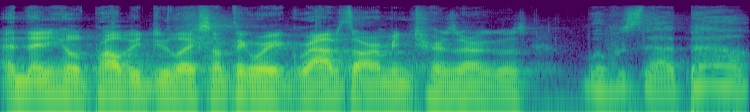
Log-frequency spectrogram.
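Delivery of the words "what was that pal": very soft, very quiet, pitched-up hush. Describing a typical Steven Seagal movie scene, doing a soft-voiced Steven Seagal impression. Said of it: "Like in a really like soft voice".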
